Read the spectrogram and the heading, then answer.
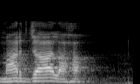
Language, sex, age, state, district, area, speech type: Sanskrit, male, 30-45, Karnataka, Dakshina Kannada, rural, read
